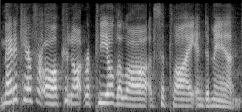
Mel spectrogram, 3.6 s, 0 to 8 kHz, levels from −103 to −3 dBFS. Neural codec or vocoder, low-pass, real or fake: codec, 24 kHz, 1.5 kbps, HILCodec; 7.2 kHz; fake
